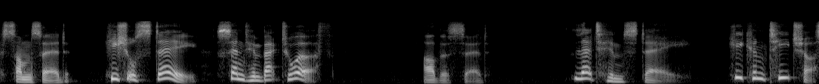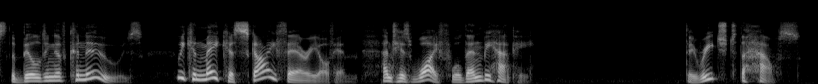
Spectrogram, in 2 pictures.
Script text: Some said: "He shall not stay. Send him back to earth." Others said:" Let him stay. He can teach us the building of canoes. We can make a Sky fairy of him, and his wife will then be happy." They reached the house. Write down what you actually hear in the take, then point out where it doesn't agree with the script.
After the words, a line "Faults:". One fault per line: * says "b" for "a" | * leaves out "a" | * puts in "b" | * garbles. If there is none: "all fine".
Some said: "He shall stay. Send him back to earth." Others said:" Let him stay. He can teach us the building of canoes. We can make a Sky fairy of him, and his wife will then be happy." They reached the house.
Faults:
* leaves out "not"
